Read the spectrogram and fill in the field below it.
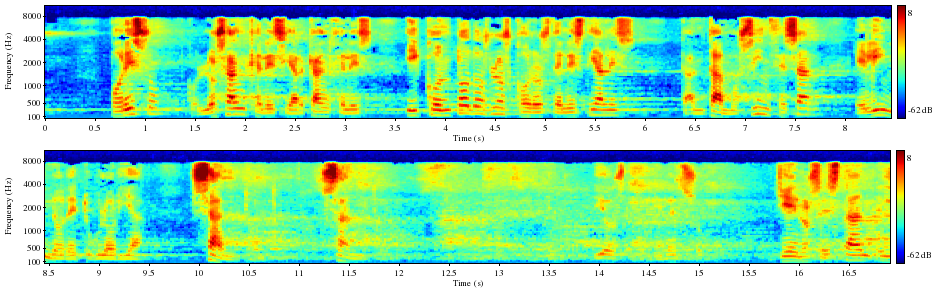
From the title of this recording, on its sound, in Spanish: Santa Misa del martes 21/3/2023, Iglesia de María Virgen Madre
